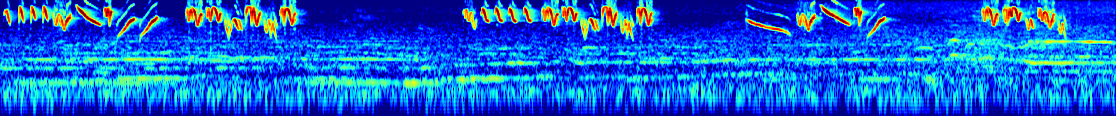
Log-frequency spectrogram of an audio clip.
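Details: Yellow-fronted canary song for training birds: short bursts of rapid, high chattering notes mixed with sharp downslurred whistles, four bursts separated by brief pauses, over a faint low hum.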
